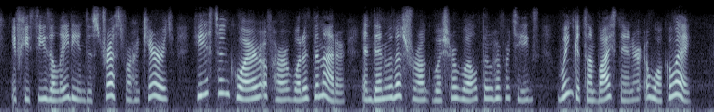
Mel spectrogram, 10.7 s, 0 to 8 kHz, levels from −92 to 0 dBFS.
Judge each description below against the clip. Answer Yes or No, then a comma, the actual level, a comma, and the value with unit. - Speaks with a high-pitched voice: Yes, high, 245 Hz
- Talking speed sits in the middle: No, fast, 220 wpm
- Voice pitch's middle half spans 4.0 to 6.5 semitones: Yes, average, 4.3 semitones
